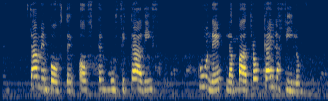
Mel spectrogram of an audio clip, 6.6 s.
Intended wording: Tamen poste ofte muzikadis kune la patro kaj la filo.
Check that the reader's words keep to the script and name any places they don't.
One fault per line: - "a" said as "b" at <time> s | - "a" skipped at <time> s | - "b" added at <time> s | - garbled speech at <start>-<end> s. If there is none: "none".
none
